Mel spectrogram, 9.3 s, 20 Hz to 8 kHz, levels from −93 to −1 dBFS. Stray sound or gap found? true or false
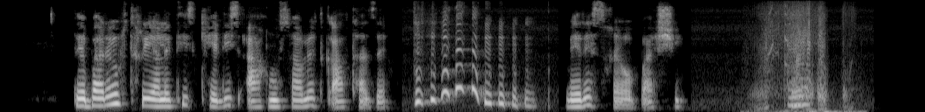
true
